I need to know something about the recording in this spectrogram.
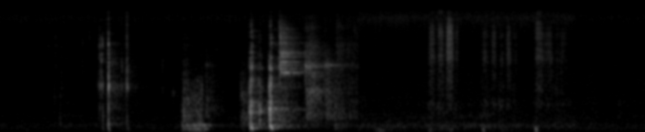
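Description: Objects click and tap near the microphone.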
